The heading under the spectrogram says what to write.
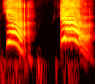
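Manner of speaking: very high, loud cartoon yelps; voice-acting demo. Shown as a demonstration. Showing off voice acting, high punchy cartoon squeals. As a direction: squeak out each yeah like a cartoon. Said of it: "I could do voice acting".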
